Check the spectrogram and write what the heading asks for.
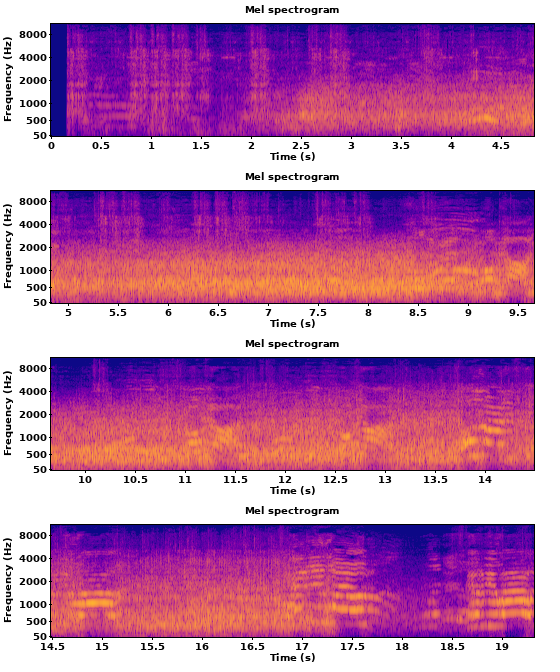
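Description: Distant roar of the Antares rocket's failed launch and explosion, building over the first few seconds and then holding steady and loud. People's voices shout over it in the second half, and it cuts off abruptly near the end.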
